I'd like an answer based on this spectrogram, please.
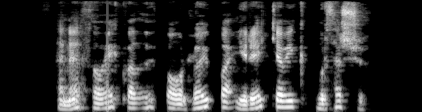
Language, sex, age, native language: Icelandic, male, 40-49, Icelandic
